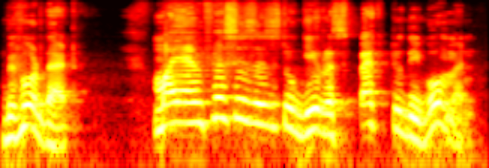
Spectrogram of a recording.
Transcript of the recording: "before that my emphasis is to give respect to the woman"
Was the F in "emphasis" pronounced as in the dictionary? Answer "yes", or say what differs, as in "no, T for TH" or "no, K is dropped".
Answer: yes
